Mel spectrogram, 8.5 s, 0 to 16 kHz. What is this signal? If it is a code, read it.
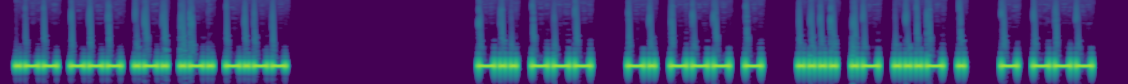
Morse code, heard as a keyed tone, about 38 wpm, 700 Hz. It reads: WORRY DO NOT HAVE TO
